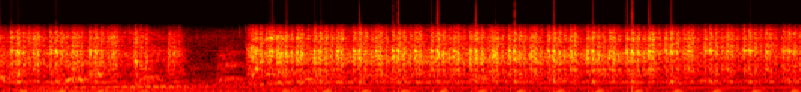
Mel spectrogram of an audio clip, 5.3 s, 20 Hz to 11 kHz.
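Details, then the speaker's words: Yamaha Breeze 125 after a replaced wiring harness, voltage regulator and lighting generator, with oil seen inside: starter churns in an even chug, almost four beats a second, with a little throttle, but the engine never catches; crank, no start. "this is what it does give it gas give it a little gas it goes chug chug chug like it's going to start"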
